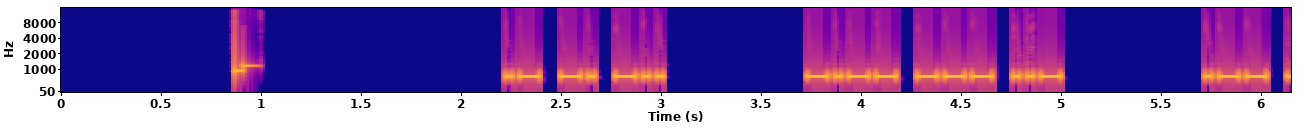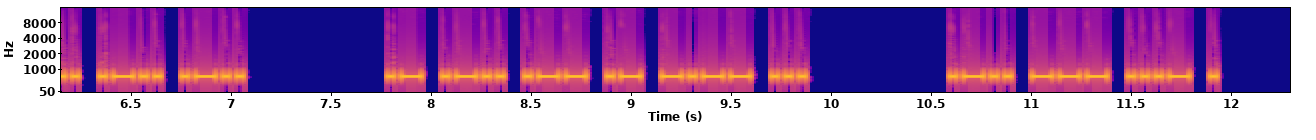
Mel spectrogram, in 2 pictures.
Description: Morse code, heard as a keyed tone, about 36 wpm, 700 Hz. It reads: AND YOU WILL ALWAYS LOVE
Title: 3x Word-Spacing - Sentences from Top 400 Words - 35wpm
